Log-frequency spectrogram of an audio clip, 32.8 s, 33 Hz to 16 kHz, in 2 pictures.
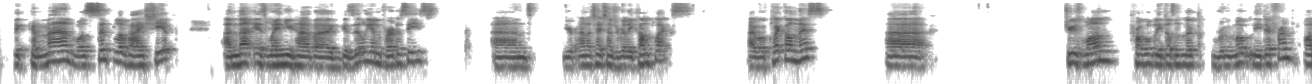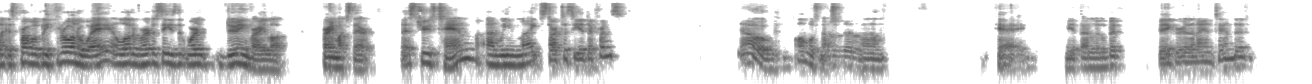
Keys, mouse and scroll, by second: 0.0-0.6 typing, 1.8 Down, 2.5 \, 3.8 BackSpace, 4.9 Down, 8.4 click, 12.2 click, 14.2 super+l, 16.7 click, 16.8 click, 20.4 1, 23.9 click, 25.3-26.4 scroll up 2, 31.2-31.6 scroll up 1, 32.7-32.8 typing.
